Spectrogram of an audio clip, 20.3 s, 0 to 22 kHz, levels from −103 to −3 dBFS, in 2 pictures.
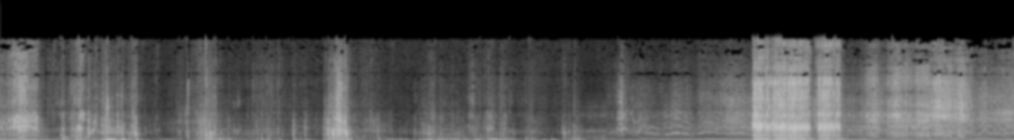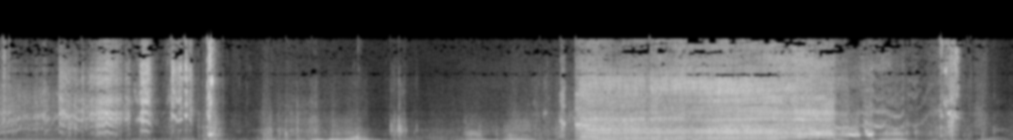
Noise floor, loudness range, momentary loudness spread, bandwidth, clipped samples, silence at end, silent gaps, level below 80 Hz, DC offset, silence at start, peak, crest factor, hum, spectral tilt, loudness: -50 dBFS; 18 LU; 25 LU; 16.5 kHz; under 0.1%; 0.15 s; none; -46 dBFS; under 0.1%; 0 s; -2 dBFS; 24 dB; none; 0 dB/octave; -20 LUFS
